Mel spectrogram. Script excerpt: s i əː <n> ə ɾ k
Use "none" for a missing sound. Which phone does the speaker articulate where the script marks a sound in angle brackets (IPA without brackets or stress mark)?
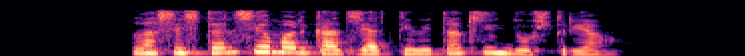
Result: m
